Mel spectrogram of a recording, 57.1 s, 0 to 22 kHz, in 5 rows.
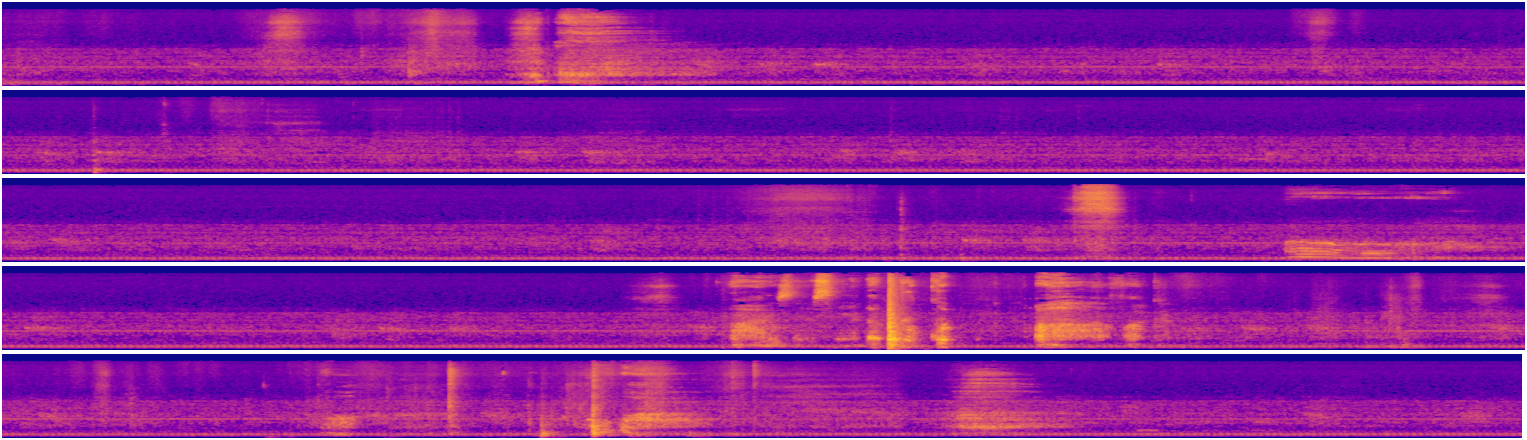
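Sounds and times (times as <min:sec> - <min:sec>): steady low hum: 0:00.0 - 0:57.0
person breathing close: 0:03.0 - 0:05.4, 0:50.2 - 0:53.8.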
